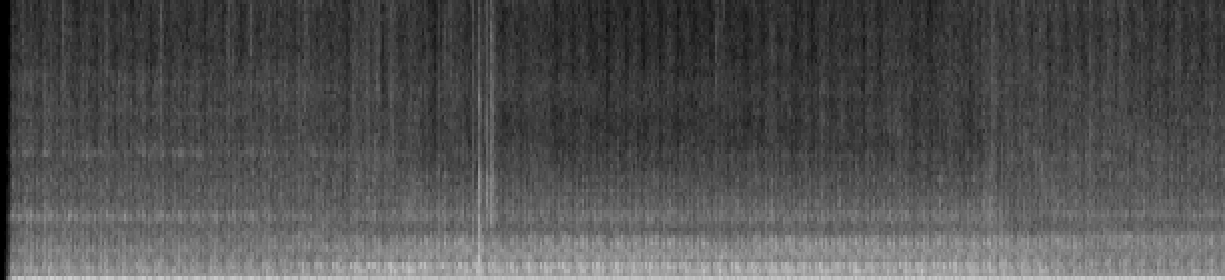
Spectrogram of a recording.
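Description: Engine idling with an uneven, lumpy pulse, about three beats a second, that never settles; a rough idle, cause not yet known.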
